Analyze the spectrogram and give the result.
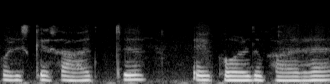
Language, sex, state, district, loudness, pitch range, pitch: Hindi, female, Delhi, New Delhi, -14 LUFS, 190-205 Hz, 195 Hz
